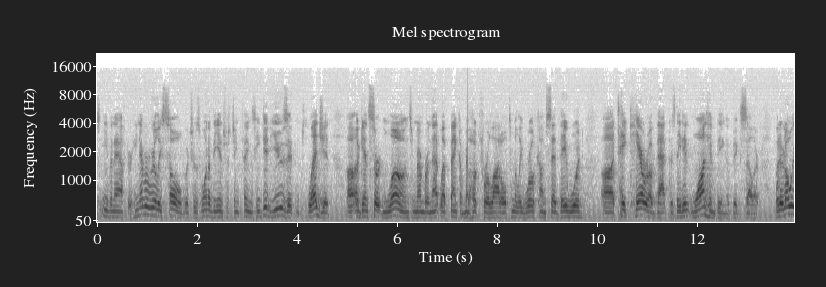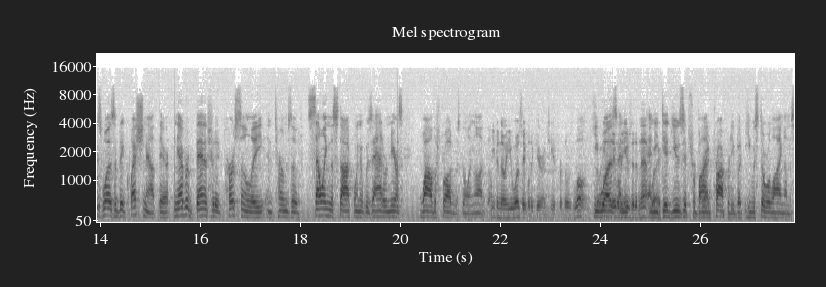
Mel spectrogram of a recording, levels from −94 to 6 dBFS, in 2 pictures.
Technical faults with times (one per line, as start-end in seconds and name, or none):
7.41 damaged data in a compressed stream
15.49 damaged data in a compressed stream
19.95 damaged data in a compressed stream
